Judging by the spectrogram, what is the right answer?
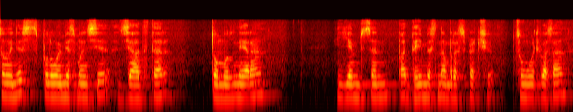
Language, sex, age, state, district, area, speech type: Kashmiri, male, 18-30, Jammu and Kashmir, Pulwama, rural, spontaneous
